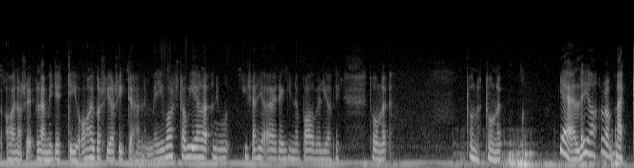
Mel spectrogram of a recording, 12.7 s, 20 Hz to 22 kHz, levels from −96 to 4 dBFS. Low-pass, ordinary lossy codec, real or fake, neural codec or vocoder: 10.8 kHz; none; real; none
